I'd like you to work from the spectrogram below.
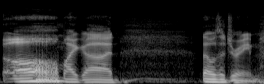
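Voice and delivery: relieved gasp. Retold or imitated. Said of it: "And then I wake up like".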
